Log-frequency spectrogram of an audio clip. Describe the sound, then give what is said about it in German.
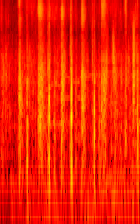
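Running footsteps in a chase on foot in an audio drama: many quick, uneven impacts at a hurried, steady pace, with no talk. “Der Polizist verfolgt sie. Das SOS-Team rennt ihm hinterher.”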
